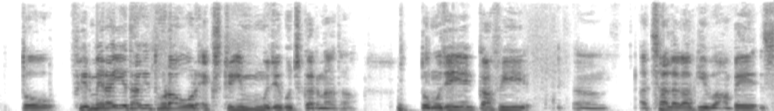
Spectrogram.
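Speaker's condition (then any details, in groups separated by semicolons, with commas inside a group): No condition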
